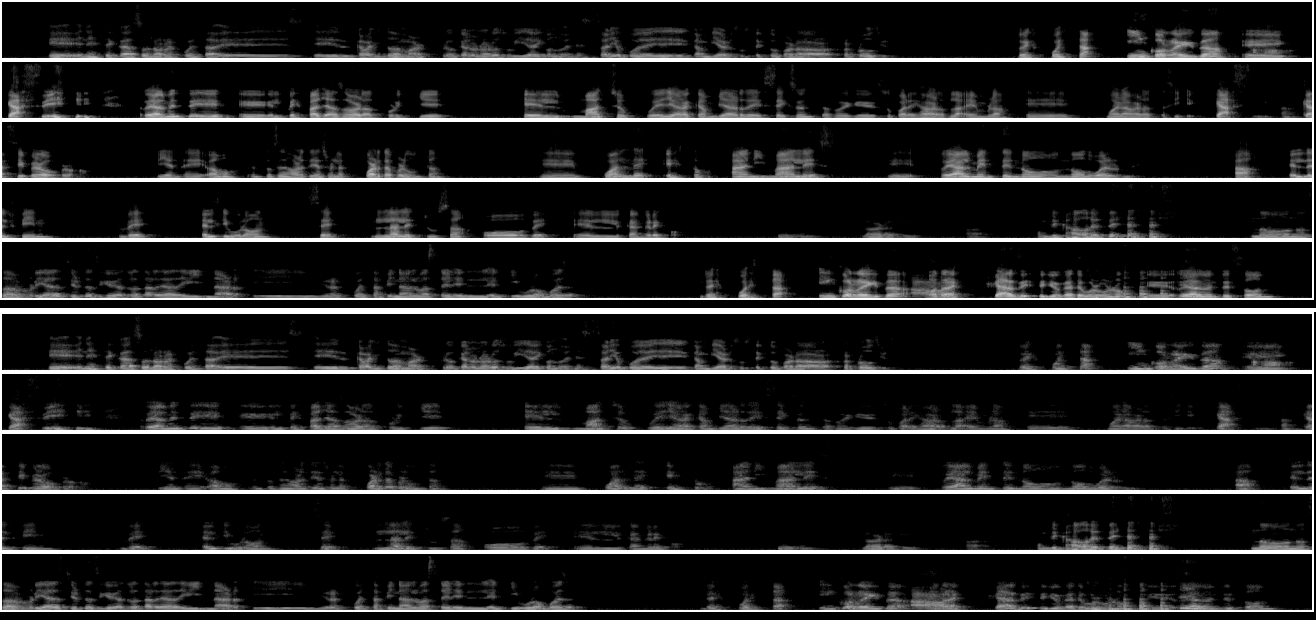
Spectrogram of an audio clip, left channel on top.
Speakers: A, on the right (about 20°); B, on the left (about 70°).
A: Eh, en este caso, la respuesta es el caballito de mar. Creo que a lo largo de su vida y cuando es necesario puede eh, cambiar su sexo para reproducirse.
B: Respuesta incorrecta, eh,
A: Ah.
B: casi. <laughs> Realmente es eh, el pez payaso, ¿verdad? Porque El macho puede llegar a cambiar de sexo en caso de que su pareja, ¿verdad? La hembra eh, muera, ¿verdad? Así que casi,
A: Ah,
B: casi, pero, pero no. Bien, eh, vamos, entonces ahora te voy a hacer la cuarta pregunta. Eh, ¿cuál de estos animales eh, realmente no, no duerme? A, el delfín, B, el tiburón, C, la lechuza o D, el cangrejo.
A: uh, la verdad que ah, complicado este. <laughs> No, no sabría decirte, así que voy a tratar de adivinar y mi respuesta final va a ser el, el tiburón, ¿puede ser?
B: Respuesta incorrecta.
A: Ah.
B: Otra vez, casi te equivocaste por uno.
A: <laughs>
B: Eh, realmente son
